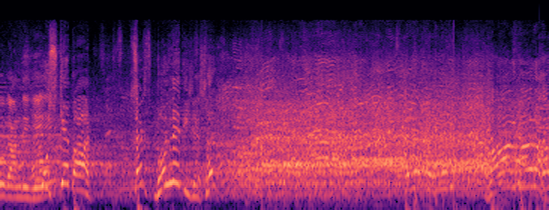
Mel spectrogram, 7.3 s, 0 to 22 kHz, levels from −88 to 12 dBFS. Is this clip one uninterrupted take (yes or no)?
no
